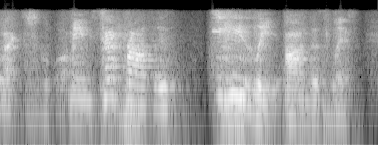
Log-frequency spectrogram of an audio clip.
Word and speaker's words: Sephiroth: I mean, Sephiroth is easily on this list.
